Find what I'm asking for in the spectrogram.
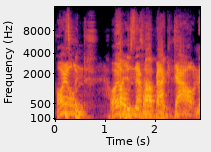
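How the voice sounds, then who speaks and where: Putting on a character voice, a man speaks in a raspy, high-pitched tone. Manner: growling, exaggerated.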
